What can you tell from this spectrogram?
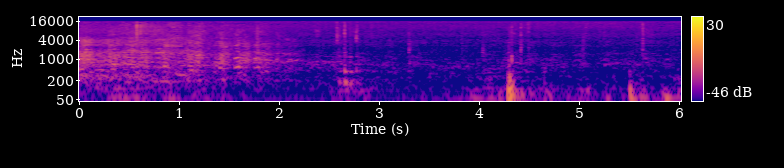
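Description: Audience murmur dying away over the first couple of seconds, then a quiet hall with a few separate low thumps, the loudest about four seconds in: footsteps on a stage floor.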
